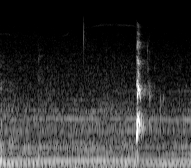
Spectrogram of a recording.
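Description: A newborn baby girl gives a single sharp hiccup, close and clear over a steady low hum, with a faint softer catch just after.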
